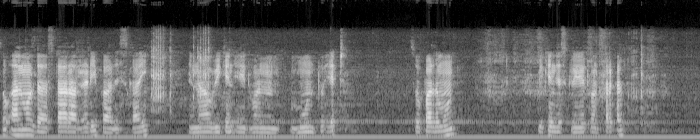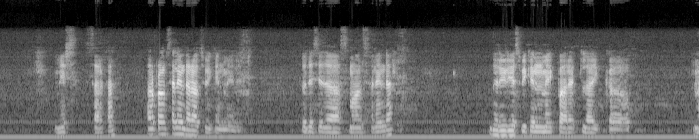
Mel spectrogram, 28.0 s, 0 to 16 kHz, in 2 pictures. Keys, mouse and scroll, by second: 0.5-1.2 scroll down 6, 1.9 middle click, 3.2-4.0 scroll up 7, 4.1-4.6 scroll up 5, 4.8 middle click, 7.5 click, 8.6 click, 12.1-13.2 scroll down 13, 13.9 click, 19.5 middle click, 24.3 click.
